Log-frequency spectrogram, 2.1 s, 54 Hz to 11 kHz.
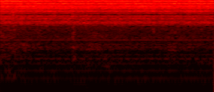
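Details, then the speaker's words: MFJ-4275MV switching power supply just after power-on gives a faint, steady high-pitched crackling hiss like frying, with no hum underneath. Bad capacitor(s) suspected, not yet confirmed. "yeah you guessed it this power slide is suffering from bad capacitors or bad capacitor so yeah let's turn it off before it explodes"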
